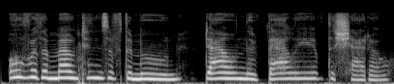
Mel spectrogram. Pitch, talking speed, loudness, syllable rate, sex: 265 Hz, 180 wpm, -14 LUFS, 4.5 syllables/s, female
